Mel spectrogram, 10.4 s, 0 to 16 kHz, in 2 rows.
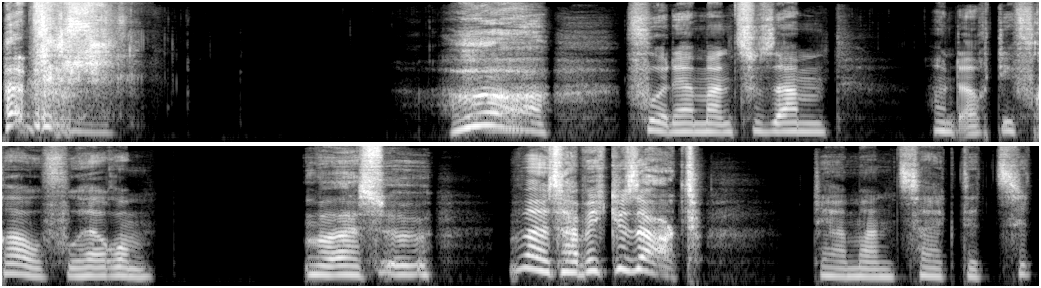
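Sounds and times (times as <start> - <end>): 
stifled sneeze: 0.0 - 0.8
speech: 2.2 - 6.0, 6.7 - 10.3.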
